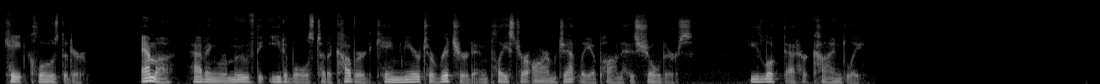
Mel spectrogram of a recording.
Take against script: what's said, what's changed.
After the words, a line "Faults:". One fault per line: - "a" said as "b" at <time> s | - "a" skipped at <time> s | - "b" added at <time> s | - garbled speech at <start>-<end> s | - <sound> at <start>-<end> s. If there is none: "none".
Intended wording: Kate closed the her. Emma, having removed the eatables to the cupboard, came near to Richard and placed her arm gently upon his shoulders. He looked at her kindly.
Kate closed the her. Emma, having removed the eatables to the cupboard, came near to Richard and placed her arm gently upon his shoulders. He looked at her kindly.
Faults:
none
